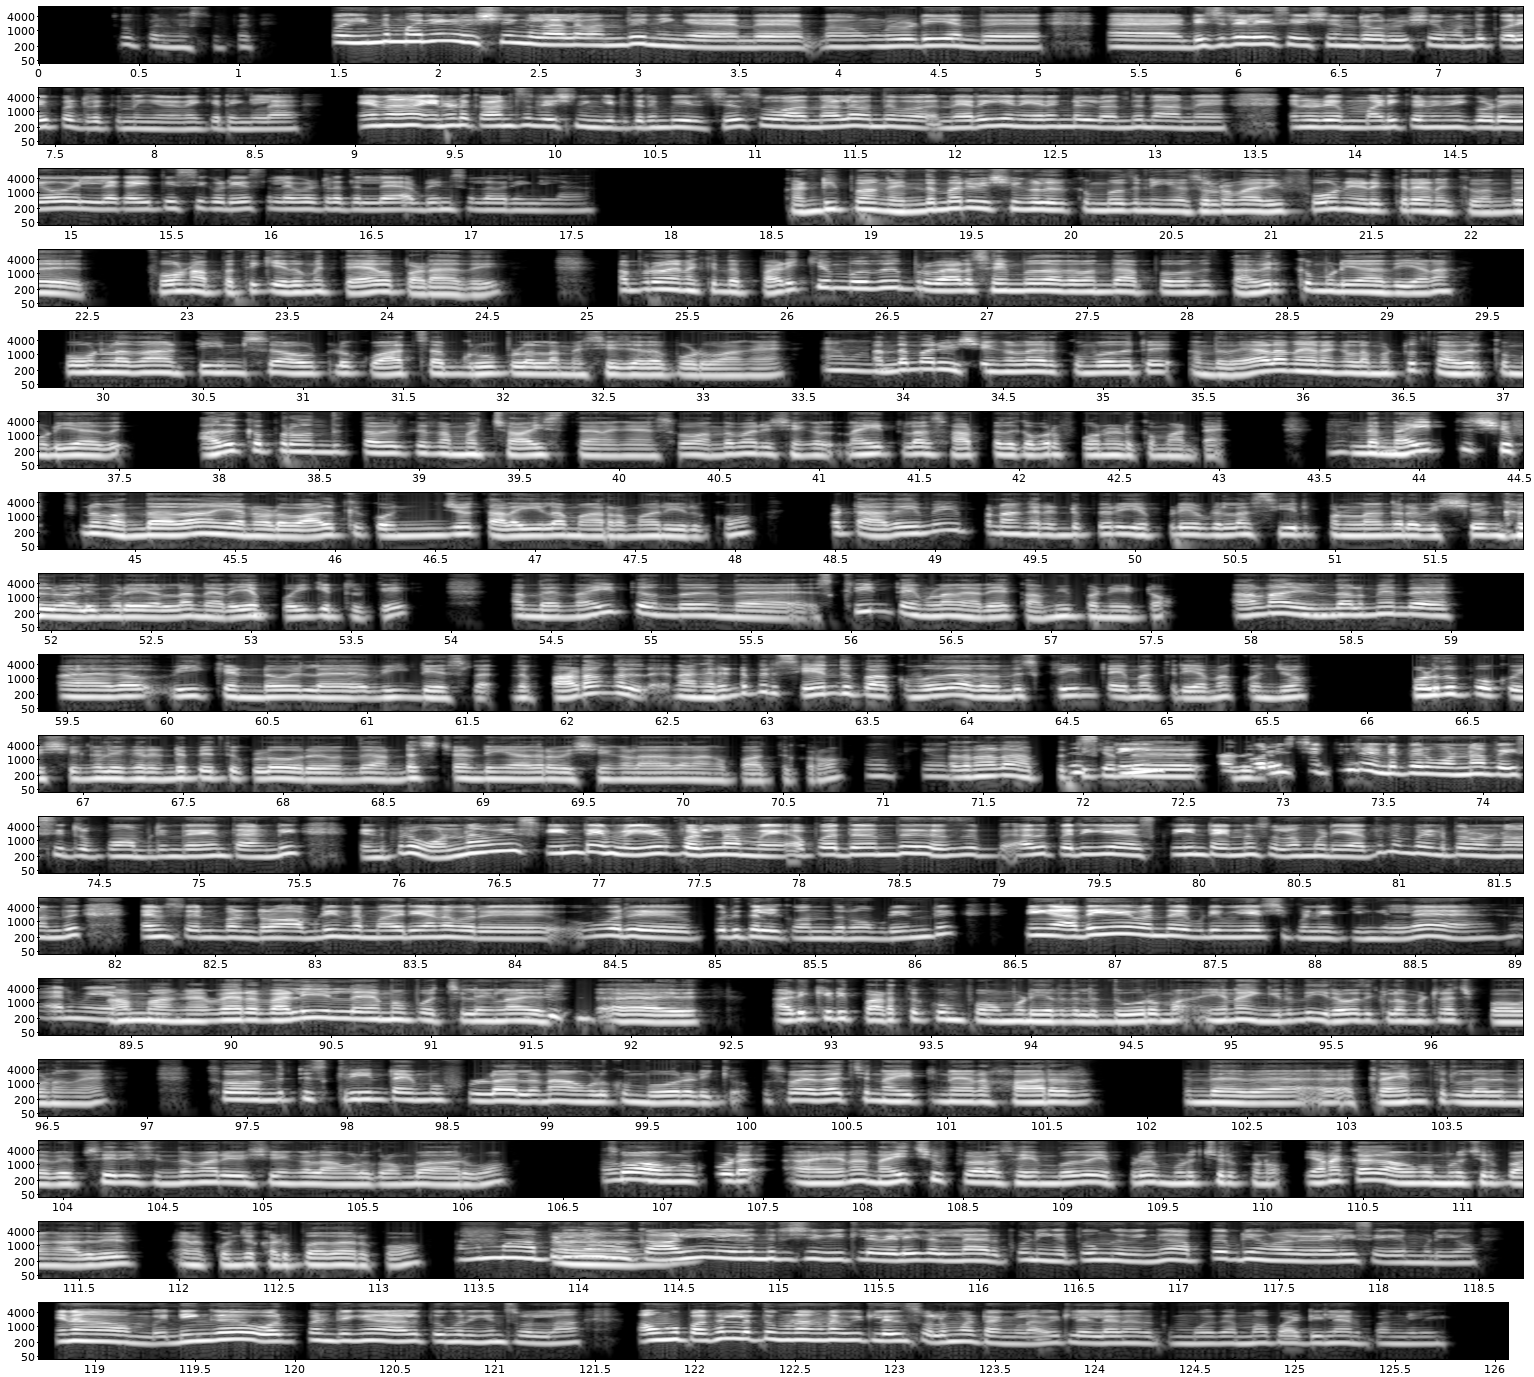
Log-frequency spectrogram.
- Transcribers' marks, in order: in English: "டிஜிடலைசேஷன்ற"; in English: "கான்சென்ட்ரேஷன்"; other noise; other background noise; unintelligible speech; "கொஞ்சம்" said as "கொஞ்சொ"; laughing while speaking: "விஷயங்கள், வழிமுறைகள்லாம் நிறைய"; in English: "ஸ்க்ரீன் டைம்லாம்"; in English: "வீக்கெண்டோ"; in English: "வீக் டேஸ்ல"; in English: "ஸ்க்ரீன் டைமா"; in English: "அண்டர்ஸ்டாண்டிங்"; in English: "ஸ்க்ரீன்"; in English: "ஸ்க்ரீன் டைம்ல"; unintelligible speech; in English: "ஸ்க்ரீன் டைம்னு"; chuckle; in English: "ஸ்க்ரீன் டைமும்"; in English: "க்ரைம் த்ரில்லர்"; in English: "வெப் சீரிஸ்"
- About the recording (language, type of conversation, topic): Tamil, podcast, டிஜிட்டல் டிட்டாக்ஸை எளிதாகக் கடைபிடிக்க முடியுமா, அதை எப்படி செய்யலாம்?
